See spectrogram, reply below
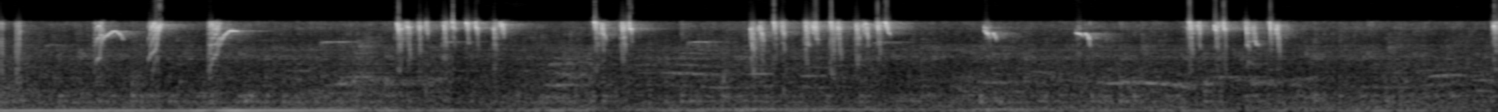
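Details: Caged kolibri ninja sunbird in lively song after morning misting, mimicking an embroidery machine: clusters of hard, high, rattling ticks and sharp chips in quick bursts, separated by brief pauses, with a low hum beneath.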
